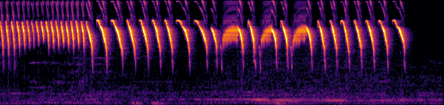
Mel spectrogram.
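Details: Belgian canary song opening with a very rapid, high rolling trill, then slowing into a series of loud downward-swooping whistles before stopping abruptly. A faint low hum sits underneath.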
